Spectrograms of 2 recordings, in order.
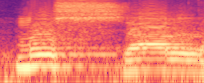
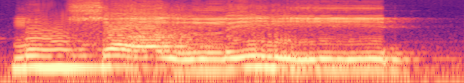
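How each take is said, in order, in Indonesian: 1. Bunyi s dibaca ganda dan panjang. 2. Bunyi s dibaca tunggal dan pendek. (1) "kadang musnya ditasdidkan, ini salah" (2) "shotnya tidak bertasdid"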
